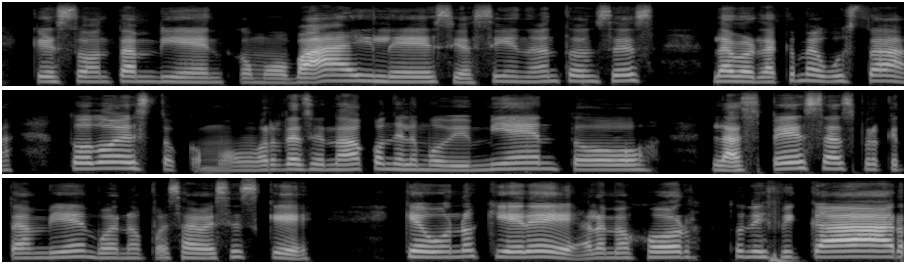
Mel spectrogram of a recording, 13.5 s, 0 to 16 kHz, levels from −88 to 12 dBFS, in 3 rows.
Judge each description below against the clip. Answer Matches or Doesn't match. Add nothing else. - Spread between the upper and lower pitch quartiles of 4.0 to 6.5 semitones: Doesn't match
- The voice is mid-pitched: Doesn't match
